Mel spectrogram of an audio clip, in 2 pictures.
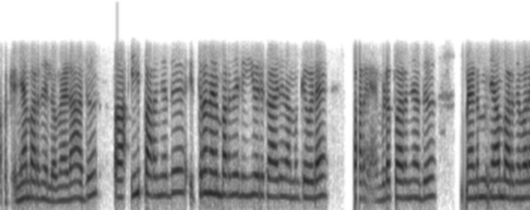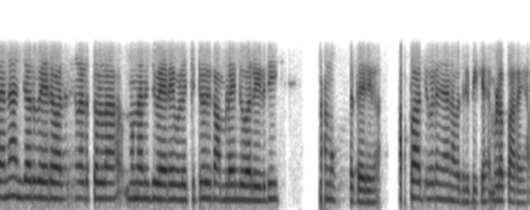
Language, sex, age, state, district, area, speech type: Malayalam, female, 18-30, Kerala, Kottayam, rural, conversation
